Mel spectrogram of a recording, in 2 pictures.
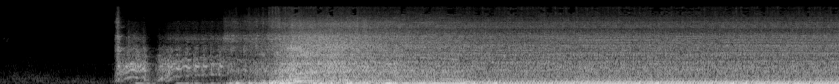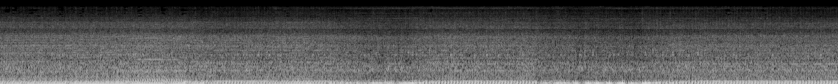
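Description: Ferrari V8 with Bosch K-Jetronic fuel injection starting from cold with its cold-start injector disconnected. The starter cranks briefly about a second in, the engine catches within about a second and a half, and it settles into a steady fast idle.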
